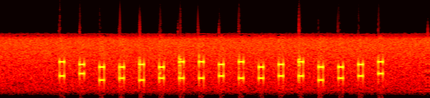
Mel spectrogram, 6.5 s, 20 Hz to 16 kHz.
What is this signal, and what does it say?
DTMF, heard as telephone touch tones, dialled by machine, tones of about 70 ms. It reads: 9014246686489148#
